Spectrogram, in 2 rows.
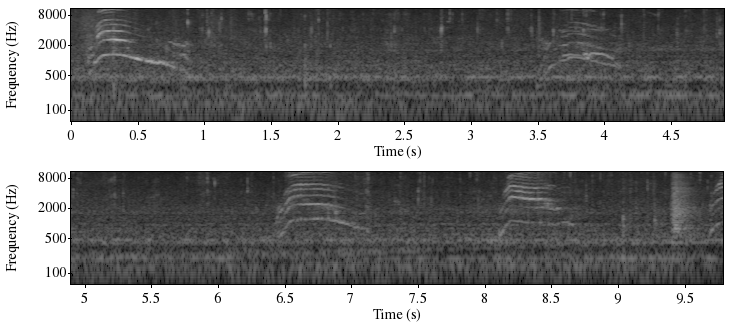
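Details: Kittens aged five weeks, recorded 7 March 2010, letting out softer, thinner mews, four bending calls spread over ten seconds amid quiet room hum and light tapping sounds.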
